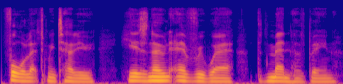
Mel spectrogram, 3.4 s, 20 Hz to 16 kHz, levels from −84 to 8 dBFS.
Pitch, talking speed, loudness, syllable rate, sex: 110 Hz, 225 wpm, -18 LUFS, 5.7 syllables/s, male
